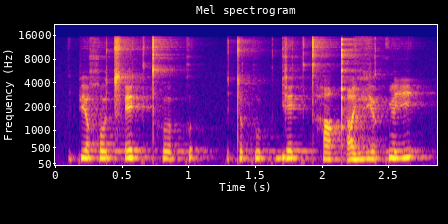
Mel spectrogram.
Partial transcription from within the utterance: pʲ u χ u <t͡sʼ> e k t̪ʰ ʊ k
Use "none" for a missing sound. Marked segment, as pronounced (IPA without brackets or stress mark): t͡sʼ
